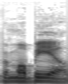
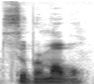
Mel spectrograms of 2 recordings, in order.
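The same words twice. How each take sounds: First: The ending sounds like the ordinary word 'mobile'. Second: The ending sounds like the gas brand 'Mobil'. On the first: The speaker calls it right. "I definitely pronounce it a Supermobile" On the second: The speaker calls it wrong. "It is not a gas station"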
